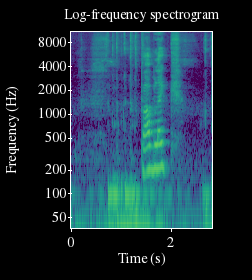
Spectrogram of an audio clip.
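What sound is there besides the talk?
typing on a computer keyboard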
